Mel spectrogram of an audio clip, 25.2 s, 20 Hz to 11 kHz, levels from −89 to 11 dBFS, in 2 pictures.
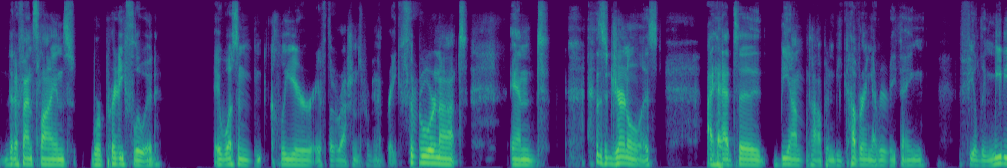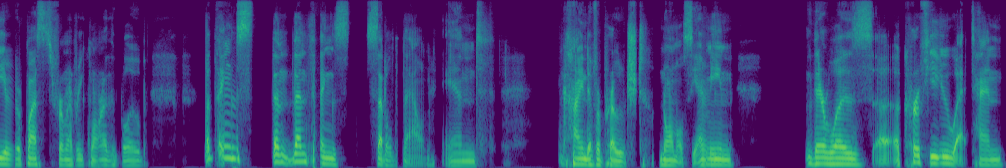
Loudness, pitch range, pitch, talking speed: -19 LUFS, 90-110 Hz, 100 Hz, 150 wpm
